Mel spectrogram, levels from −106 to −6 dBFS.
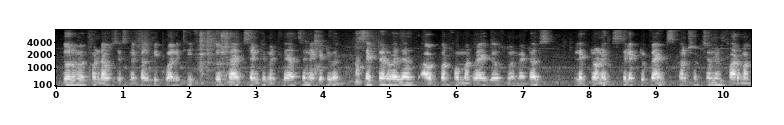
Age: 20-39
